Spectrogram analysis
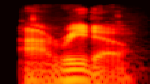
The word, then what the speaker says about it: Rideau: Oh, it's pronounced Rideau? Rideau. My bad.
